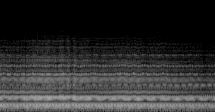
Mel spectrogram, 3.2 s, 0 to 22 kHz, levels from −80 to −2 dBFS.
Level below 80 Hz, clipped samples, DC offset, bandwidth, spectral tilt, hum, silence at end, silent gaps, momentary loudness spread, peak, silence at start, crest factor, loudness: -60 dBFS; under 0.1%; under 0.1%; 16 kHz; -7 dB/octave; none; 0 s; none; 5 LU; -18 dBFS; 0 s; 14 dB; -34 LUFS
